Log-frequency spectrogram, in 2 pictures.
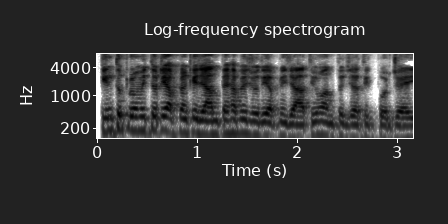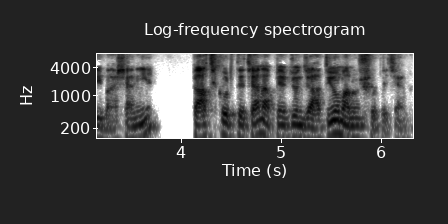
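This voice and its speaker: A young man from Bangladesh teaching a class on recitation and speech, lively and animated, often dropping into regional dialect examples. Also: mid-range voice, fast, dry recording. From Jhenaidah, Bangladesh. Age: young adult. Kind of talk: classroom lecture.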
